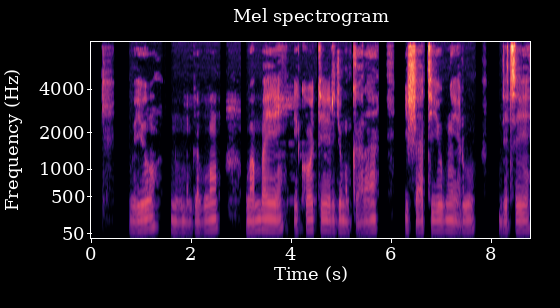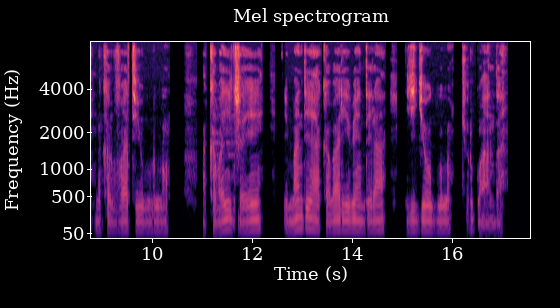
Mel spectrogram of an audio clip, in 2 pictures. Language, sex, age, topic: Kinyarwanda, male, 25-35, government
